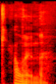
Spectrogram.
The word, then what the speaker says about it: Kalen: I am Kalen. Oh, pronounced Callan. Callan, okay. I've heard of you.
